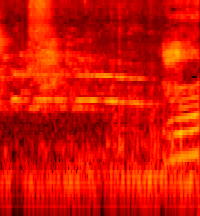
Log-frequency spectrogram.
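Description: A rooster crowing: one long, faint, drawn-out call that sinks slightly in pitch toward its end. Near the end a louder sing-song human voice starts up.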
